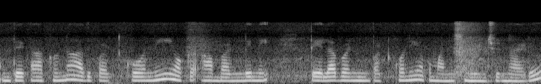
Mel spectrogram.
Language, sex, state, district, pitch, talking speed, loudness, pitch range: Telugu, female, Andhra Pradesh, Guntur, 180 Hz, 120 wpm, -16 LUFS, 170-185 Hz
